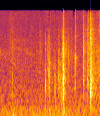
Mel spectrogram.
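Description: Door latch and handle clicking as a glass-panelled door is opened: a quick run of sharp clicks and taps in the second half.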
